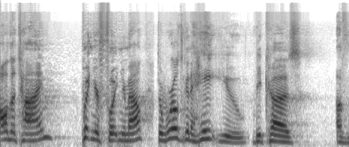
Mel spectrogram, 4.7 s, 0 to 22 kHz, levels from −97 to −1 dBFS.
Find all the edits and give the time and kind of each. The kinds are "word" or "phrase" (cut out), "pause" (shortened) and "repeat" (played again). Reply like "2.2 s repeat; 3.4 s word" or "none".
2.0 s pause; 3.3 s pause

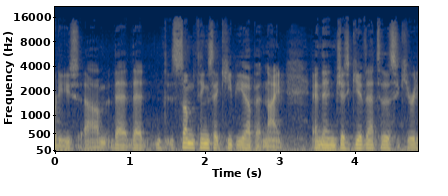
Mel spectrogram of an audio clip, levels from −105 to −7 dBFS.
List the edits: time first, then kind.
none

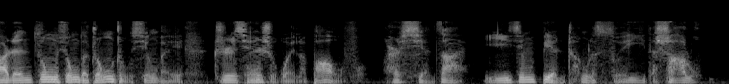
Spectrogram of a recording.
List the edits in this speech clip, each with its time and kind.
4.8 s pause

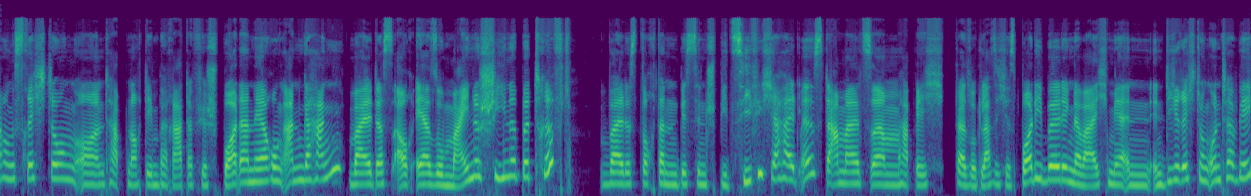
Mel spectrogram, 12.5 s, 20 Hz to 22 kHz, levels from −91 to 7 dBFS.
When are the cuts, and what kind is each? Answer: 8.0 s word; 9.6 s phrase

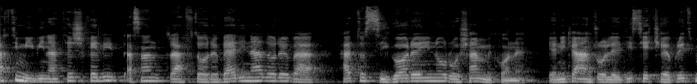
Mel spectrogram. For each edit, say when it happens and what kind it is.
none

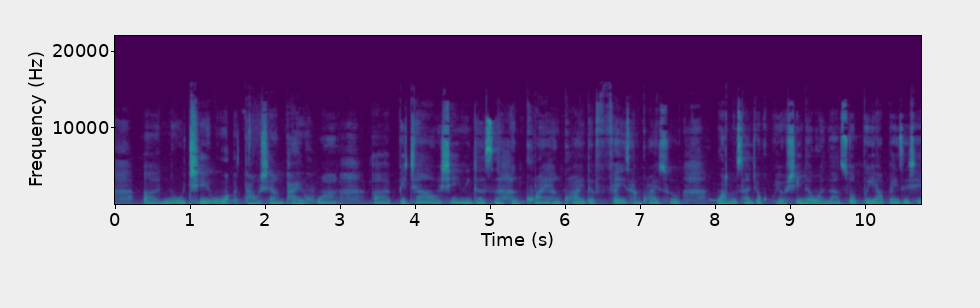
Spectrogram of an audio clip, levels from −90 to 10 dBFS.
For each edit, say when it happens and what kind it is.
7.9 s word

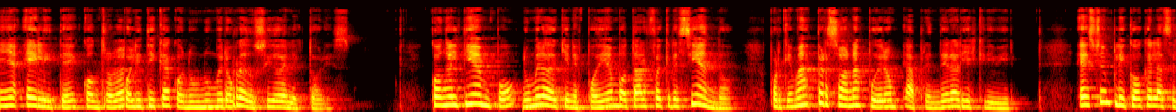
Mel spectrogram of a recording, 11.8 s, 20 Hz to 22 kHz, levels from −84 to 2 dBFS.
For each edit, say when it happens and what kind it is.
1.2 s word; 2.3 s word; 5.2 s word; 9.0 s word; 9.6 s word

